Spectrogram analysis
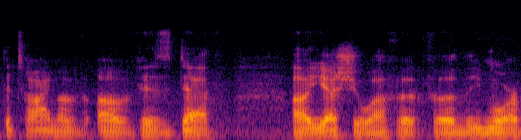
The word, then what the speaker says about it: Yeshua: to happen at the time of his death, Yeshua, for the more correct Hebrew pronunciation, the curtain between the holy and the most holy in the temple was torn in two.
